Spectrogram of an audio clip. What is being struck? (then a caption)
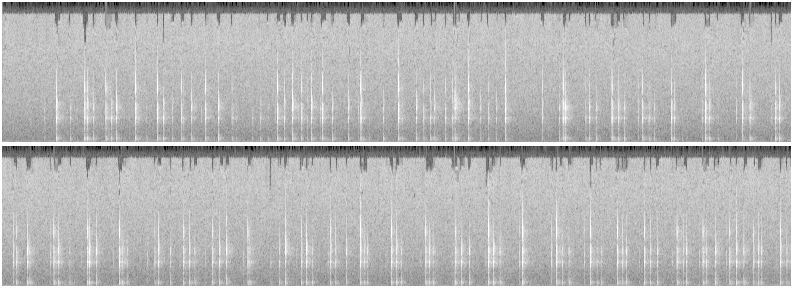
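Bamboo massage brush. A bamboo massage brush is tapped rapidly with long nails and scratched, giving a quiet, steady stream of sharp, dry, bright clicks that die away almost instantly. A faint scratchy hiss runs underneath throughout.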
